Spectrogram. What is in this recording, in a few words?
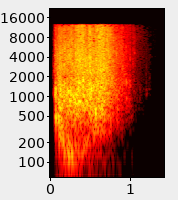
nature water movement surface splash leg; zapsplat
